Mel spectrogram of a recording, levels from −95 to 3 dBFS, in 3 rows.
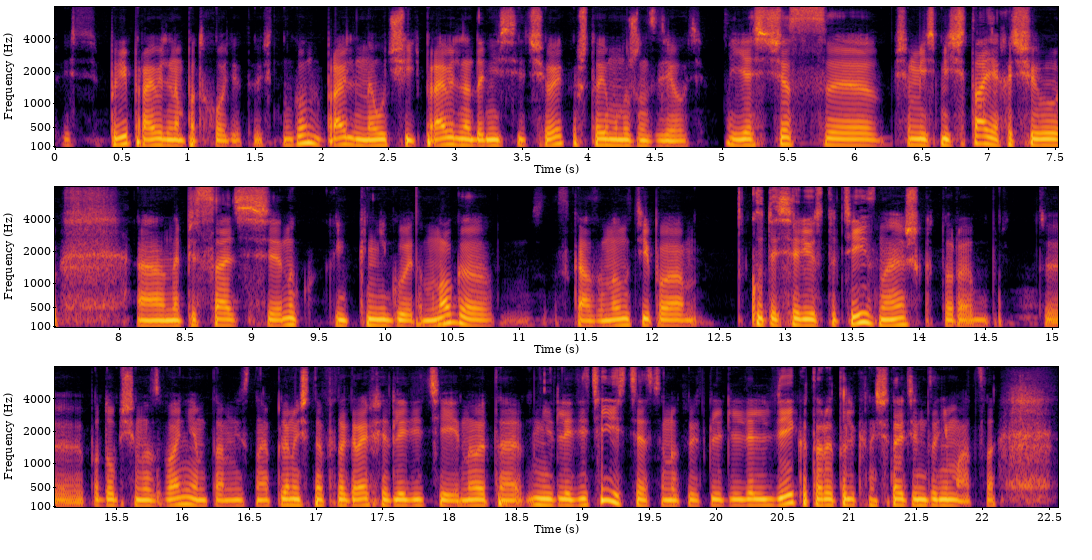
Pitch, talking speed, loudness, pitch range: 125 Hz, 165 wpm, -16 LUFS, 115-130 Hz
